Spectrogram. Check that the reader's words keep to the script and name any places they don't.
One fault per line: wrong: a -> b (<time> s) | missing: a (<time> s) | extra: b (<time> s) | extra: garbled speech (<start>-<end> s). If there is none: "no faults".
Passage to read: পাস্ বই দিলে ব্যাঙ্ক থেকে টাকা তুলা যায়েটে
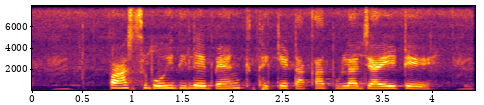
no faults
